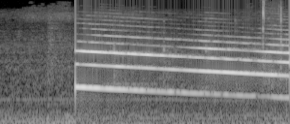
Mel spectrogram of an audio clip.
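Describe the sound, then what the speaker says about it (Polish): A police siren in a video game set in Liberty City wails loudly and steadily, starting abruptly and holding a sliding high tone with no one talking. "Słyszę syreny na radiu."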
